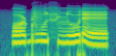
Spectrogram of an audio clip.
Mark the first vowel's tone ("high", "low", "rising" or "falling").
rising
